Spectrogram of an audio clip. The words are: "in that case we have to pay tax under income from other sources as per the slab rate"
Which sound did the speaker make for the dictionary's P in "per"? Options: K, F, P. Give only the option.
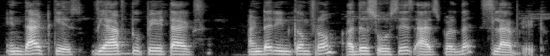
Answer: F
